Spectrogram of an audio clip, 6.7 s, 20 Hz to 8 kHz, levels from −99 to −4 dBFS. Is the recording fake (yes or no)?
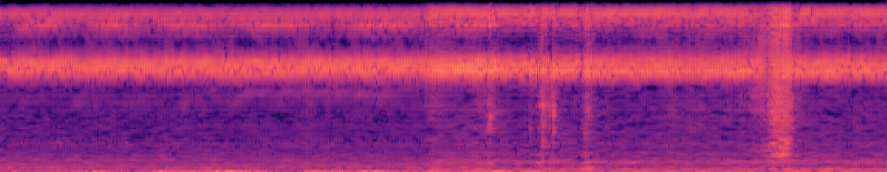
yes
